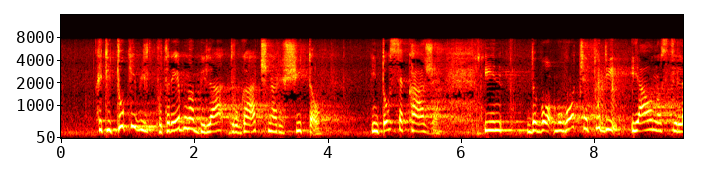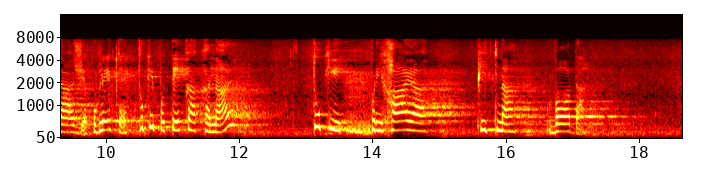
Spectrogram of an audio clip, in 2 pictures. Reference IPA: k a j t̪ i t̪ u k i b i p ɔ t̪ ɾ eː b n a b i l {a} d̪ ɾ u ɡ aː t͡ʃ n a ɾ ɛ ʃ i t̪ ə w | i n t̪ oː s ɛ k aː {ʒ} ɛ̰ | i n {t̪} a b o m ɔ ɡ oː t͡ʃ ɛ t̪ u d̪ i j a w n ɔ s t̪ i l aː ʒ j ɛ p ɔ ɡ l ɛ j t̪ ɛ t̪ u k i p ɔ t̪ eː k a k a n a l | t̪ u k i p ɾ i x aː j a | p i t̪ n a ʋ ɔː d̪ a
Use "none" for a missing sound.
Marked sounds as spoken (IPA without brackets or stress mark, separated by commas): a, ʒ, d̪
